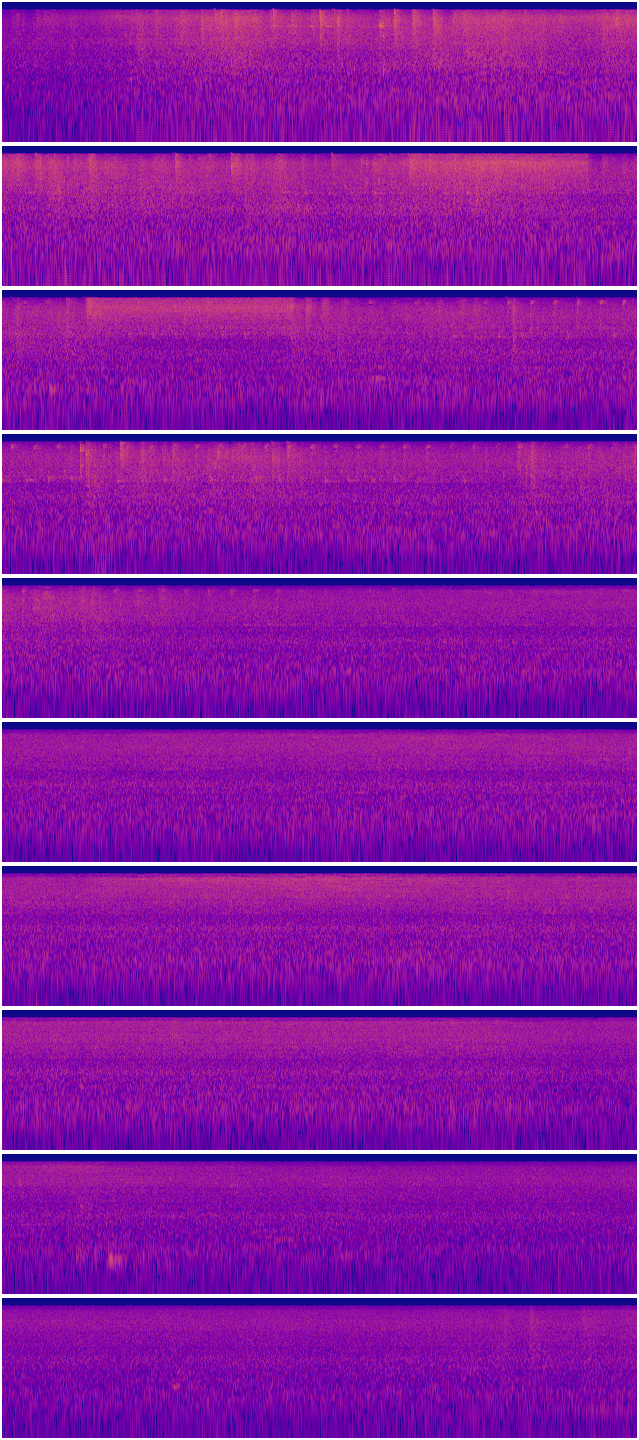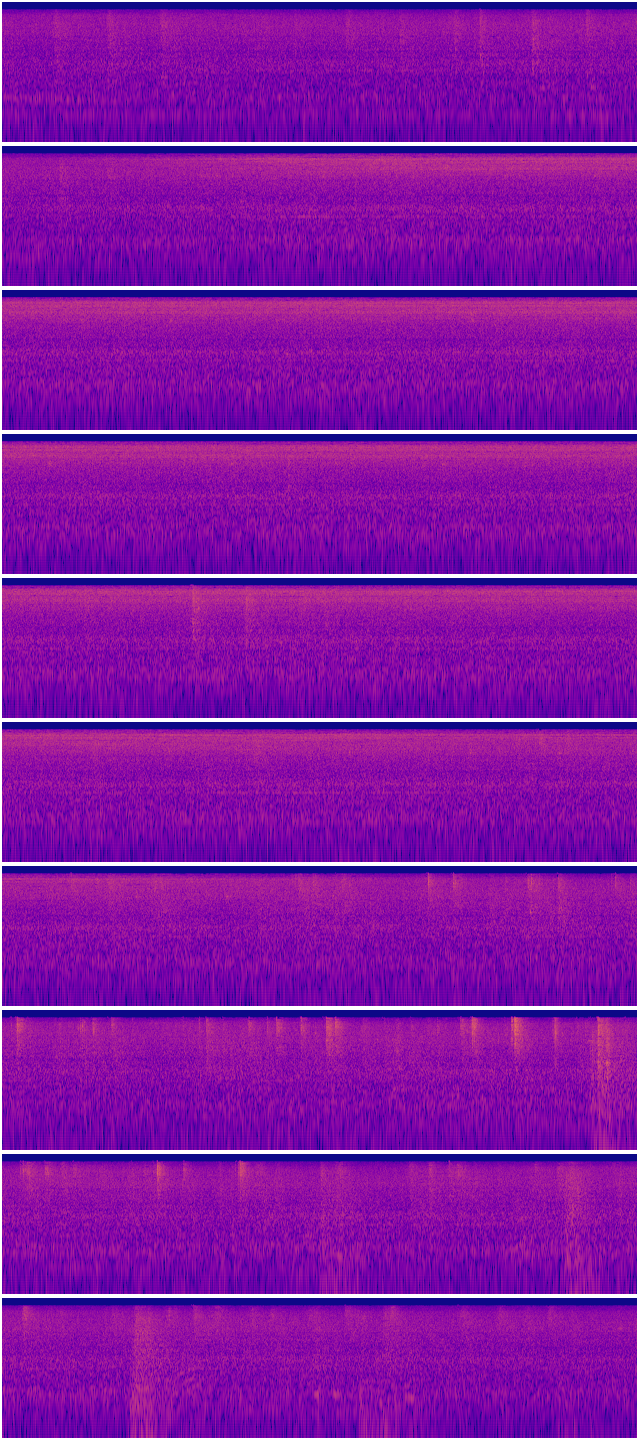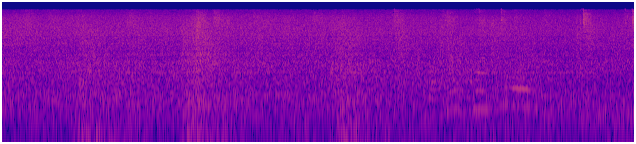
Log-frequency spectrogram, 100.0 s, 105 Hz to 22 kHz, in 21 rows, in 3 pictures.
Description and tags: Industrial ambiance
Ambiant sound recorded on october 2015 in the visit of a warehouse in Roubaix France with a Zoom H1. Machinery noises, conveyor belt, various clatter and so. May contain some voices.
ambiant, factory, industrial, machine, machinery, mechanical, warehouse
